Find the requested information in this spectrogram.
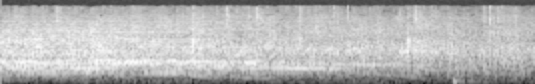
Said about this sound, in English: Everybody, come on, give her a round of applause.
